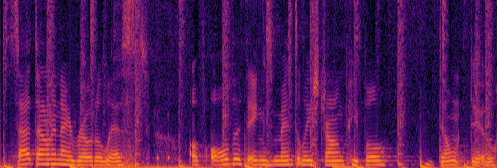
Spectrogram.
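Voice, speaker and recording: Over music in the background, a woman talks at a moderate pace with very even loudness. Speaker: psychotherapist and keynote speaker. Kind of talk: keynote speech.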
